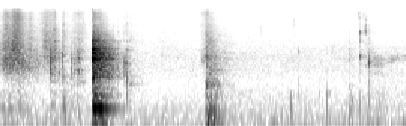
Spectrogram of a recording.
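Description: Tarot cards being gathered up and handled on a table: papery rustling and shuffling, with a sharp knock about a second in, then a few faint taps.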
